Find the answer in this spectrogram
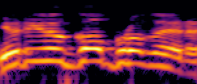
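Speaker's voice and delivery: put-on Arabic-sounding accent. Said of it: "I literally play accent war with people".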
